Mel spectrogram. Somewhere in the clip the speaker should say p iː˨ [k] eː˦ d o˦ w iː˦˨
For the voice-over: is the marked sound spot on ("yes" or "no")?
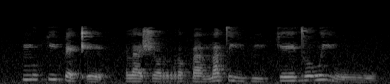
yes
